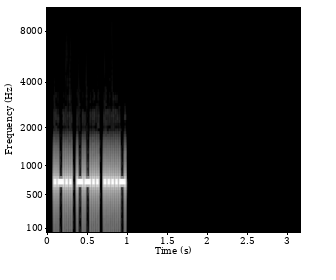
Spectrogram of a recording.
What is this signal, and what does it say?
Morse code, heard as a keyed tone, about 50 wpm, 700 Hz. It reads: LZ4
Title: Callsign Prefixes for Top 25 DXCC - Repeated 3x - 50wpm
